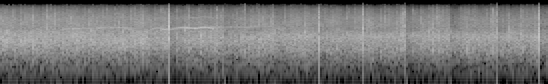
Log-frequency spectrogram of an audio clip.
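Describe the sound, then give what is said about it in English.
A crowd at Mission Church applauds the moms on Mother's Day, steadily, a dense wash of many hands clapping, with a few sharper individual claps popping out at irregular intervals and a faint whistle drifting over the top. “And so I just think all of us dudes and everyone else could give a huge round of applause for all the moms of Mission Church.”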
